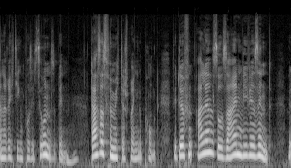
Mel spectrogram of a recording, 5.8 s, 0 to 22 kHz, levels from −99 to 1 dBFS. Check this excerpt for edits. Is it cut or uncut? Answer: uncut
